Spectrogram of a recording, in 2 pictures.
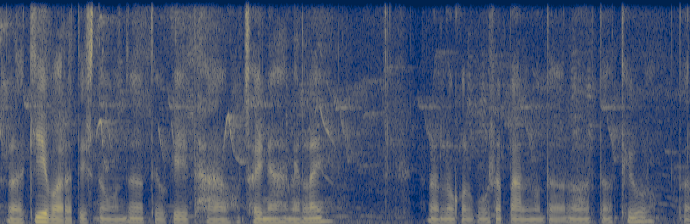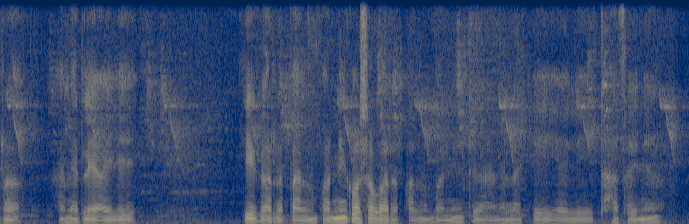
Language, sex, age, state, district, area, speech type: Nepali, male, 60+, West Bengal, Alipurduar, urban, spontaneous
